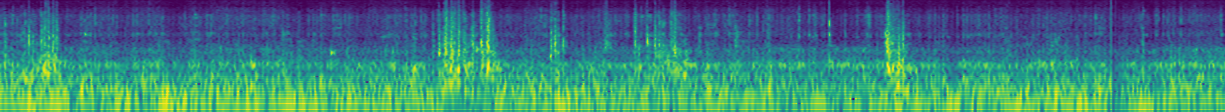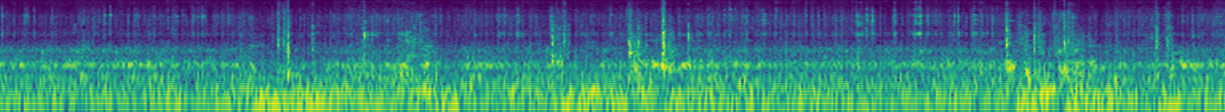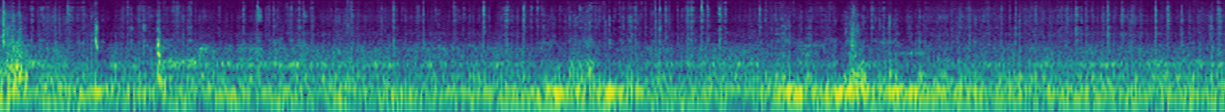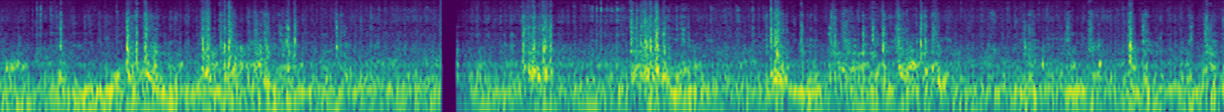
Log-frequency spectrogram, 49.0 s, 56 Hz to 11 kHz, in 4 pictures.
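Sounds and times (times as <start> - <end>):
bicycle tyre noise: 0.0 - 48.9
sharp clicks from bikes: 0.0 - 48.9
wind rushing over microphone: 0.0 - 48.9.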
